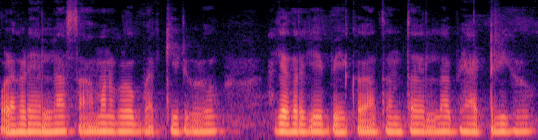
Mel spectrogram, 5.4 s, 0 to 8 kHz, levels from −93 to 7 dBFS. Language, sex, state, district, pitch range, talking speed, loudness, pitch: Kannada, male, Karnataka, Bidar, 120-125 Hz, 90 wpm, -19 LUFS, 120 Hz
